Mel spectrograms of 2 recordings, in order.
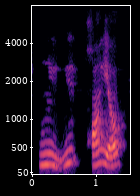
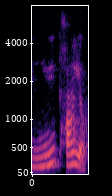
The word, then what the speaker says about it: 女朋友: Lo estoy pronunciando como un semi-tercer tono.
